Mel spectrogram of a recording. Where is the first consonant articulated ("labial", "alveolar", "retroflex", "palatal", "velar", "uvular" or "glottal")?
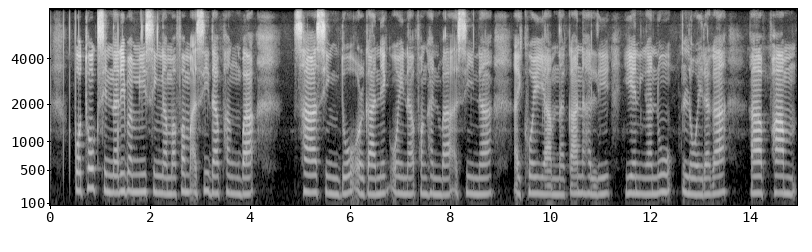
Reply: labial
